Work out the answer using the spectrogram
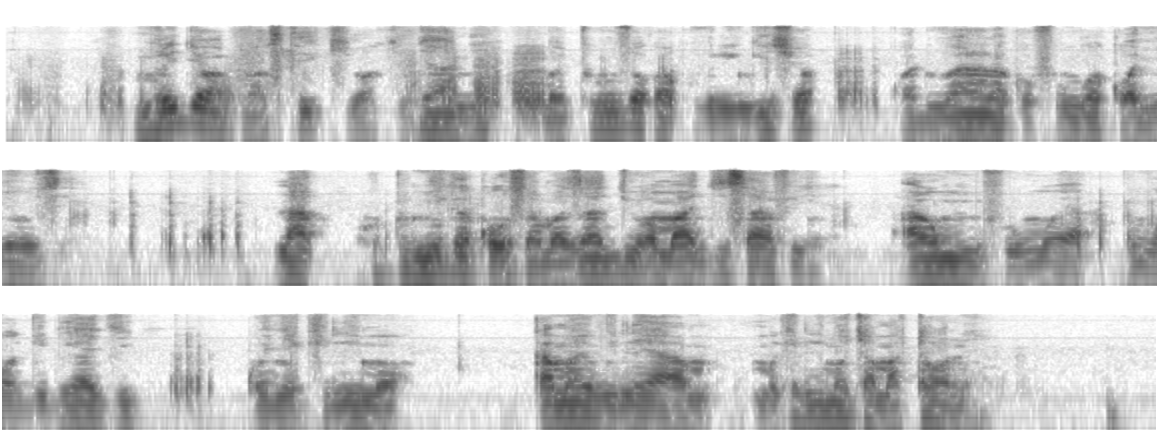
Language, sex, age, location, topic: Swahili, female, 50+, Nairobi, government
